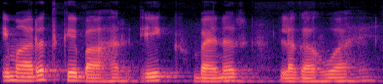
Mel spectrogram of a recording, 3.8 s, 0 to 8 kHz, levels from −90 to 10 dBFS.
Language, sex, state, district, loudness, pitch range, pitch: Hindi, male, Uttar Pradesh, Lucknow, -18 LUFS, 115-135 Hz, 125 Hz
